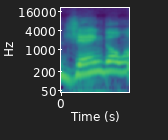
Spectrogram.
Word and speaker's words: Django: often you ever seen django unchained yeah the d is silent like a jimbei oh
